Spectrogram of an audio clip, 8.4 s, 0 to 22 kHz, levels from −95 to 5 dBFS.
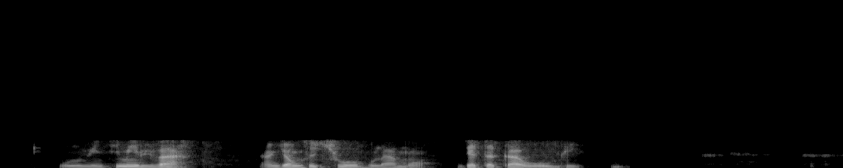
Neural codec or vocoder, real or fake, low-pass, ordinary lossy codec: codec, 16 kHz, 8 kbps, FunCodec, trained on LibriTTS, 25 frames a second; fake; 3.6 kHz; AAC, 32 kbps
